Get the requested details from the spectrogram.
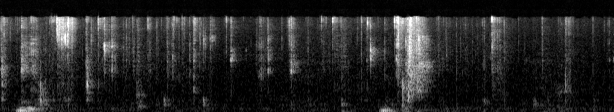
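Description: A small dark carving blade scrapes and cuts flakes off a hand-sized, porous, crumbly purple soap ball held in the fingers. The result is a run of quiet, dry, crunchy scrapes and crumbling crackles with bright, hissy edges. Louder cutting bursts come near the start and around the four-second mark, with soft low thuds underneath.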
